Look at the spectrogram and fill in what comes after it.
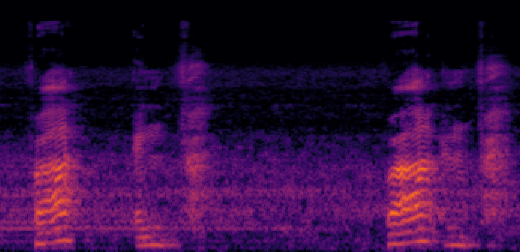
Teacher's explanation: Consonant sound which are produced by contacting the lower lip and upper teeth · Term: labidental sound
